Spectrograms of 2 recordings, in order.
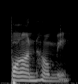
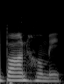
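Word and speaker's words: bonhomie: day I must have missed it he says Bon homie Bon homie mhm how do you spell that b o n h o m I.E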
